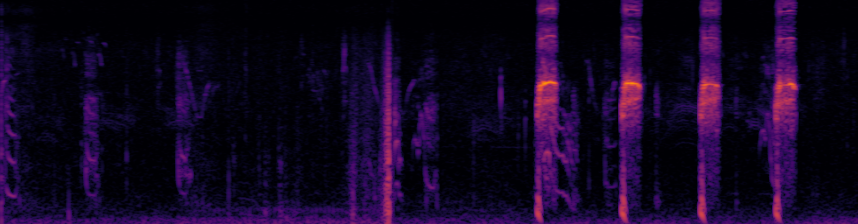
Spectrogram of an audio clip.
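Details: Wild black francolin calling: faint scattered notes give way to four loud, harsh, grating notes spaced under a second apart near the end, with low background hum throughout.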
